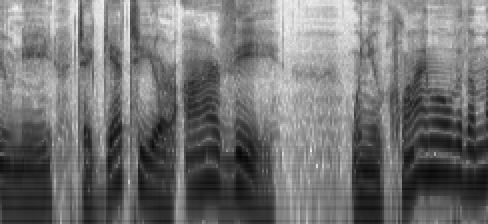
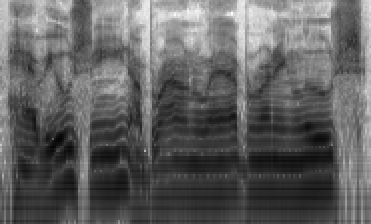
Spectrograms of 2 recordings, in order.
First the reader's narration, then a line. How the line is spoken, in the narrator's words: gruffly inquired Shaper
